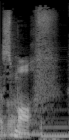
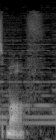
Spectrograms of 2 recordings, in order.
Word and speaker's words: Smough: People fight over whether it's pronounced smo or smow or, or, or whatever. – Smoff. yes, no, legit. I think it's smoff because.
